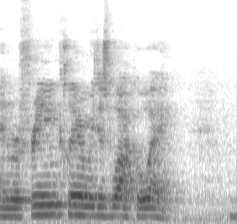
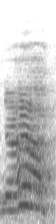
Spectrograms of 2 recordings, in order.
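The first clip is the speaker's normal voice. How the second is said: frustrated cry; 10 semitones higher than usual. Retold or imitated. Mom delays, frustrated outburst.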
